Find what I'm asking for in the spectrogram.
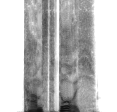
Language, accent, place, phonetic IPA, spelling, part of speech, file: German, Germany, Berlin, [ˌkaːmst ˈdʊʁç], kamst durch, verb, De-kamst durch.ogg
- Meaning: second-person singular preterite of durchkommen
